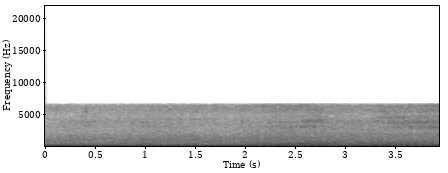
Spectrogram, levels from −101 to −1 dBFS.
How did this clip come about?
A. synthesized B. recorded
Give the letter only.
B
